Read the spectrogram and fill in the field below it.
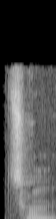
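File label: "cong3", Chinese; Cours-de-Chinois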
